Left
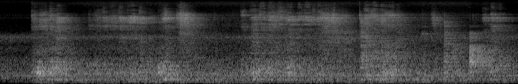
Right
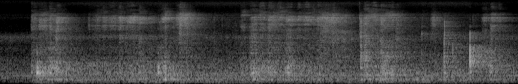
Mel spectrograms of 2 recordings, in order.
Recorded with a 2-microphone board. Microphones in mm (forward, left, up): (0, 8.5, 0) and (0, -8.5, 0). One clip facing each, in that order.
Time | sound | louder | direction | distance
0.3 | writing | right 2 dB | 40° right (ahead or behind) | 1.2 m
